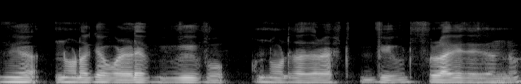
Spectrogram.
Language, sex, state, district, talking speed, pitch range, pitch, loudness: Kannada, male, Karnataka, Raichur, 115 wpm, 100-105 Hz, 105 Hz, -21 LUFS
